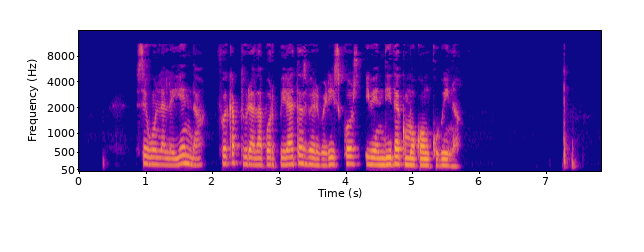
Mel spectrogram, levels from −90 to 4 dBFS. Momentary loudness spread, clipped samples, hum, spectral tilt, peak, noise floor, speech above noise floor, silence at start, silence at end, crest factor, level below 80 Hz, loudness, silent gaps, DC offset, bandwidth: 16 LU; under 0.1%; none; -6 dB/octave; -4 dBFS; -86 dBFS; 65 dB; 0.9 s; 0.4 s; 18 dB; -70 dBFS; -22 LUFS; none; under 0.1%; 11.5 kHz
